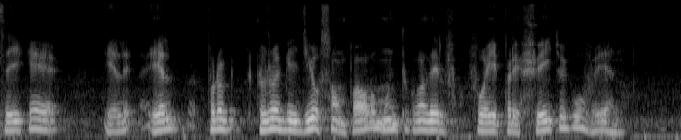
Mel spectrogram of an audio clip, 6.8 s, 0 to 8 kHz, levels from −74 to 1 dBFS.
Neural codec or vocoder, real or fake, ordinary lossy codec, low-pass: none; real; none; 7.2 kHz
